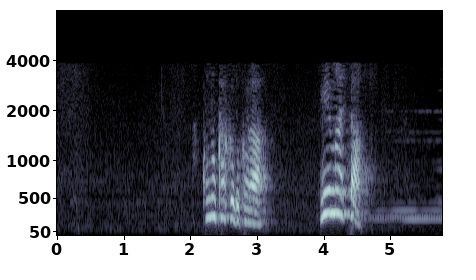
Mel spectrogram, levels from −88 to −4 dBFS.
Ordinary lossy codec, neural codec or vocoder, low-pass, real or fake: AAC, 16 kbps; none; 7.2 kHz; real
